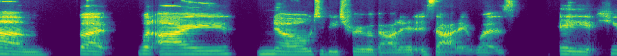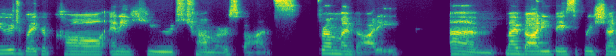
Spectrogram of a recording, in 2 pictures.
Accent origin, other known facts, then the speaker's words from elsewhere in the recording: East Coast of New Jersey, United States; moved away as an adult; also born or lived in Hoboken, New Jersey; now in Sedona, United States; where I grew up on the East Coast of New Jersey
